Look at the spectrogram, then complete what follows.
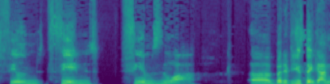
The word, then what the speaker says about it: films noir: the correct pronunciation is femzwa it there is the s it's film themed films noir but if you think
